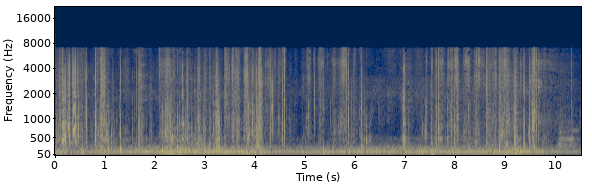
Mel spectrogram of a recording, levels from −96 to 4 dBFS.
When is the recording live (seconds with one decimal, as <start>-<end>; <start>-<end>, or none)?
0.0-6.3; 6.8-10.5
